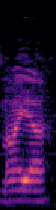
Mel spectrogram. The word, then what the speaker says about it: Maya: I'm pretty sure that would be pronounced Maya. It's Maya. Maya Faye.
